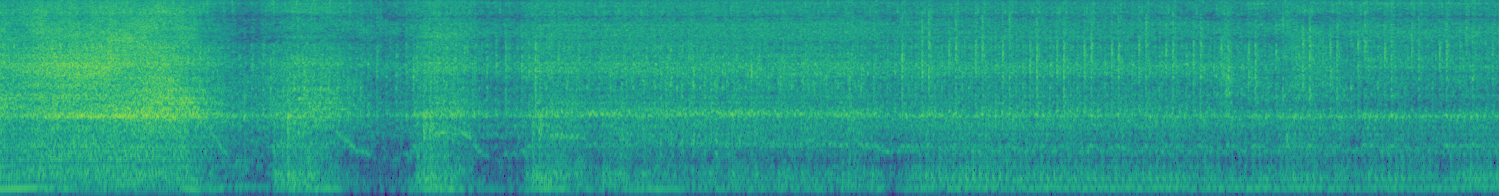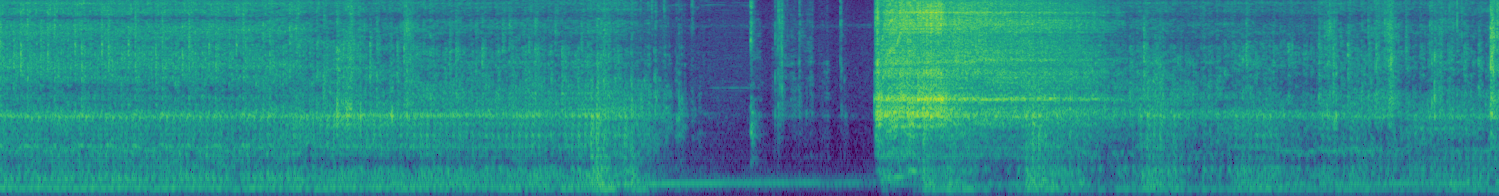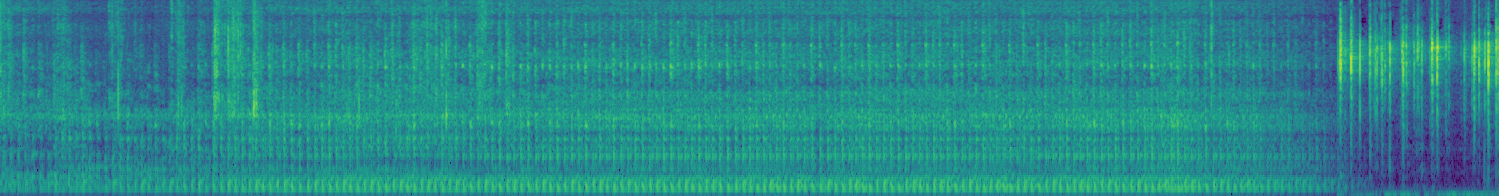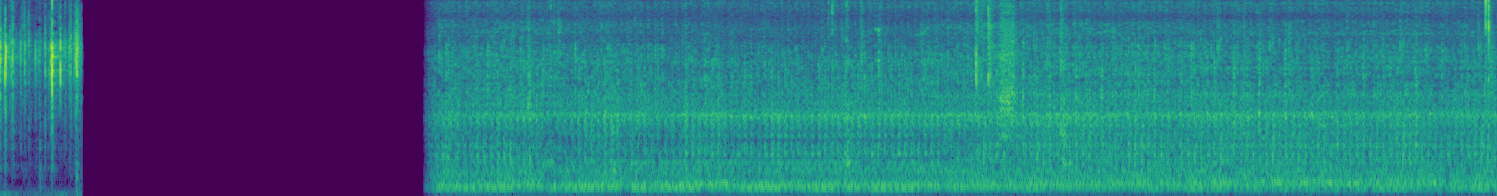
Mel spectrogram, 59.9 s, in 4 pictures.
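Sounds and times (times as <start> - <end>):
engine starting with loud burst: 0.0 - 9.9, 23.8 - 28.6
engine running: 0.0 - 43.5, 49.2 - 59.9.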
